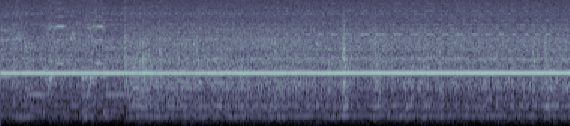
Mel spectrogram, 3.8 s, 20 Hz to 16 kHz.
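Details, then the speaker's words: Anycubic i3 Mega S 3D printer, stock stepper drivers, at print start: steady high whine with rough mechanical buzz throughout printing; loud stepper motor noise before driver upgrade. "so even with just the fans running the printer is still fairly loud but take a look at when the print actually starts we definitely have some work to do here"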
